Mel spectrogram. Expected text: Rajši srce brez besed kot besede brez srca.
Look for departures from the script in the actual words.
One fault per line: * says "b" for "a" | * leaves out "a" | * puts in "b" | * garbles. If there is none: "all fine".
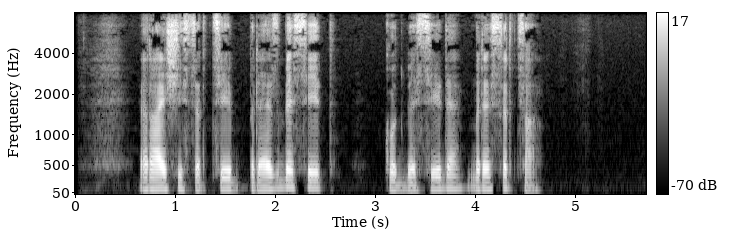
all fine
